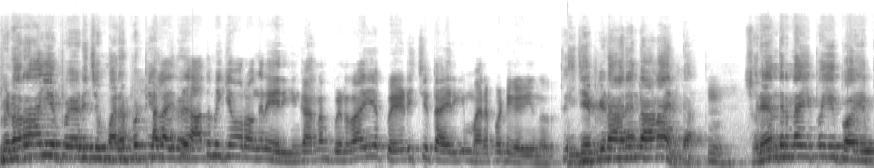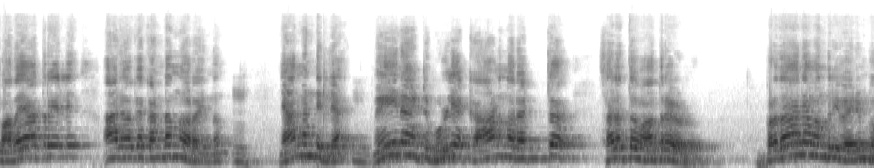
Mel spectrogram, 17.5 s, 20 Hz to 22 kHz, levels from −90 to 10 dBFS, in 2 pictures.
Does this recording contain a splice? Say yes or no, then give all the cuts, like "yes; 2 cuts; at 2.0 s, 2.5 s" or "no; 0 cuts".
yes; 2 cuts; at 5.5 s, 12.3 s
